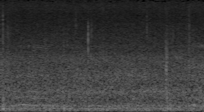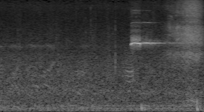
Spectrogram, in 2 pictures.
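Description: Referee's whistle: one high blast of about a second near the end, stopping play in a seven-a-side football match.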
